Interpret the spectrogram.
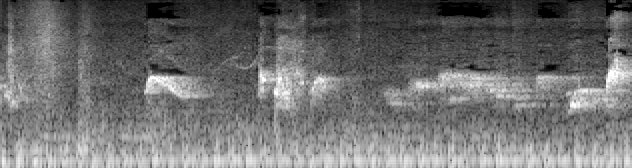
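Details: Red-whiskered bulbul in a cage giving drawn-out whistled notes, some steady and some sliding down, with a sharp chirp in the middle and a bright final note. A low mechanical hum runs throughout.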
